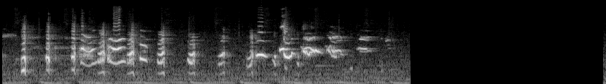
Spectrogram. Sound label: laughing; cupcake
